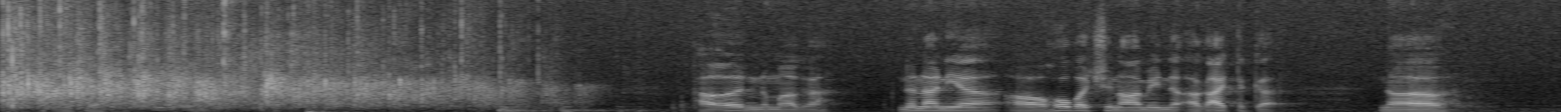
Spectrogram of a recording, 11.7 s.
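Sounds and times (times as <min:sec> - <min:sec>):
audience applause at MIT welcoming a guest speaker: 0:00.0 - 0:04.6
speech: 0:05.2 - 0:09.7, 0:10.3 - 0:11.0.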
